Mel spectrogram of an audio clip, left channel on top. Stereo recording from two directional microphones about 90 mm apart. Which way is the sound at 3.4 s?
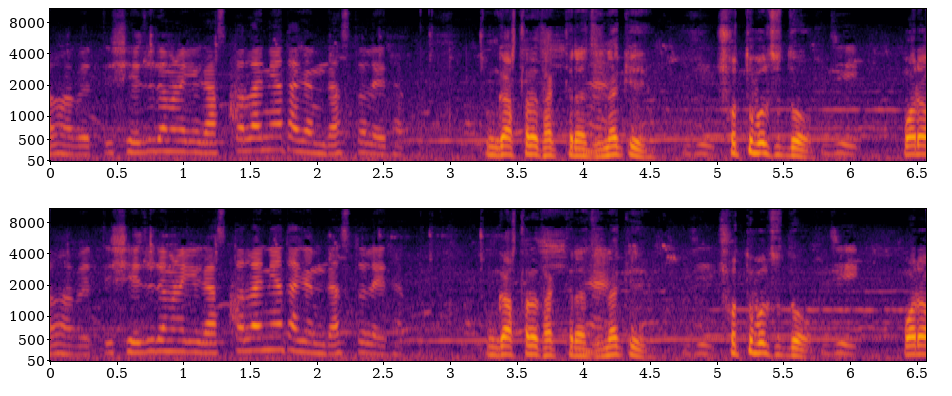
90° left.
